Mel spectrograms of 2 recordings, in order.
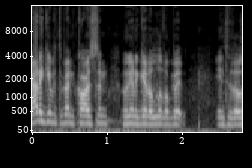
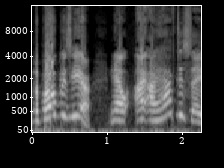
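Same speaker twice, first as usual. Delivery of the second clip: excited announcement; 6 semitones higher, 4 dB louder than usual. Real, not acted. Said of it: "I don't know why I said it in that accent".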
